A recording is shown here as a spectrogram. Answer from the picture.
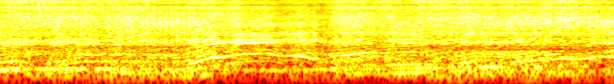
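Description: Demolition derby cars' engines running together, one or more revving up and down several times over a steady low running note.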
